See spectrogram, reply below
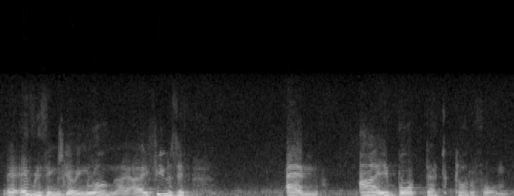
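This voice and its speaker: An actor playing a frightened, meek young parson in a 1950s radio drama, anxious and stammering. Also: male voice, sits high, expressive, moderate pace, slight background noise. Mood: panicked. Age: young adult. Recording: muffled 1950s radio recording.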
